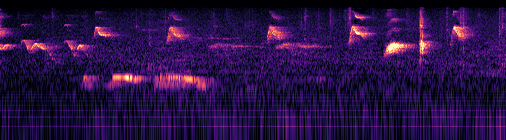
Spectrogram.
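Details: Male Gouldian finch kept as a decoy bird, singing to lure wild birds: bright high whistled notes, short downslurred and rising, scattered rapidly, with sharp loud chips near the end and a lower hummed note early on.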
